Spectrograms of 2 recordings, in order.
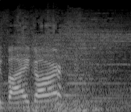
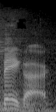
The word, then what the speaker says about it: Veigar: It's an Icelandic name, and it's actually pronounced Veigar. You hear a lot of people say Veigar, but I know the actual human. Okay. I lived with him, and it's pronounced Veigar.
